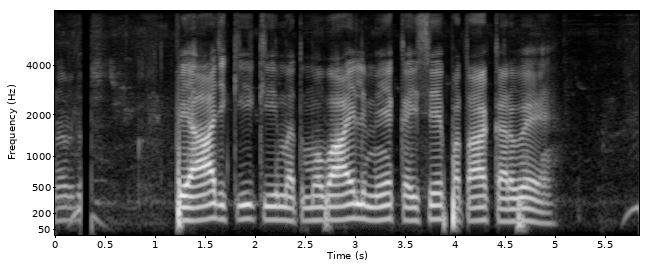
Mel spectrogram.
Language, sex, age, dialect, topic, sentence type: Magahi, male, 25-30, Southern, agriculture, question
